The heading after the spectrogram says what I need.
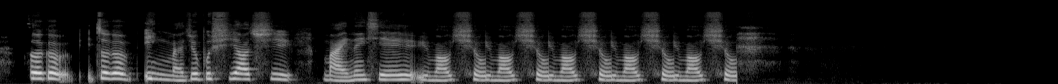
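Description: From 4.86 s to 7.37 s the speech falls into a broken-record loop: a 0.63 s fragment repeats four times back to back. The playback or stream likely stalled and resent its last buffer, so the audio due in that stretch is lost.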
